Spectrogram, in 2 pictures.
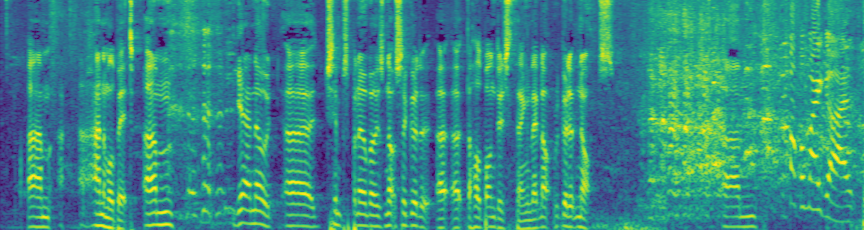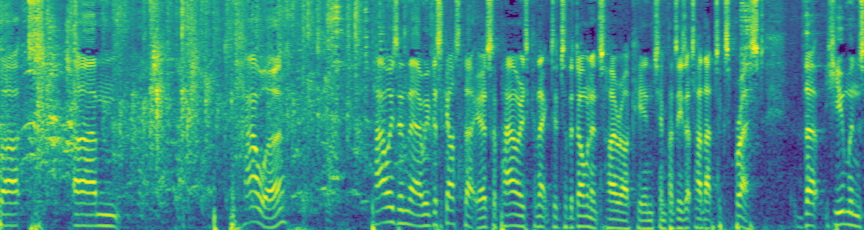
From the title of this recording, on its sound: Live from Washington, DC!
